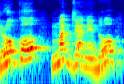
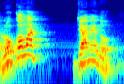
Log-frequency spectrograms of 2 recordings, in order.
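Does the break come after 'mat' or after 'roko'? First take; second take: after roko; after mat. First: The break comes right after 'roko'. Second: The break comes right after 'mat'. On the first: Stop the person; do not let them go. "मैं आदेश दे रहा हूं कि देखिए ये व्यक्ति अंदर प्रवेश ना कर पाए" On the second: Do not stop the person; let them go. "इस व्यक्ति को उस दिशा में गति करने दी जाए"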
